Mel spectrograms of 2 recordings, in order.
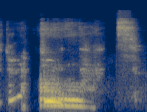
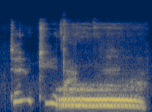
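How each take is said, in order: First: Slow hushed whisper. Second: Said in the usual way. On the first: Real, not acted. Streamer hushing her dog, slow soft whisper. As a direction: breathe it quietly to the dog.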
